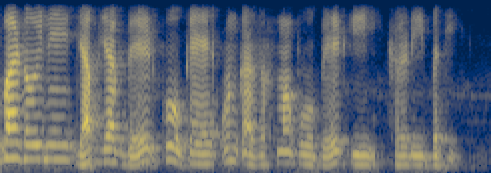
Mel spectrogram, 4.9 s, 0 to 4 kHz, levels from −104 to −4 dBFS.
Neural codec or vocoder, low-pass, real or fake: codec, 24 kHz, 3.1 kbps, DualCodec; 3.6 kHz; fake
